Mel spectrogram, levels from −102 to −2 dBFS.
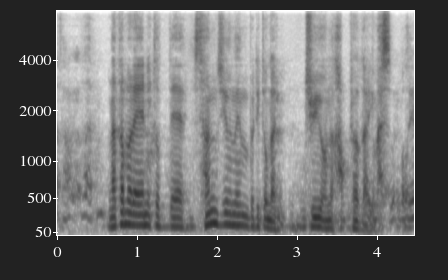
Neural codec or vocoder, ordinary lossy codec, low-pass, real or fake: codec, 16 kHz, 1 kbps, FunCodec, trained on LibriTTS, 50 frames a second; none; none; fake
